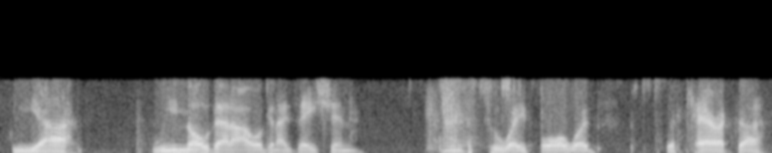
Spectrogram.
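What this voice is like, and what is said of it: Poor Lou Lamoriello impression. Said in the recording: “this is awful. This might be my worst. ... Lou Lamoriello impression ... It sounds more like Maya Quimby of Springfield.”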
